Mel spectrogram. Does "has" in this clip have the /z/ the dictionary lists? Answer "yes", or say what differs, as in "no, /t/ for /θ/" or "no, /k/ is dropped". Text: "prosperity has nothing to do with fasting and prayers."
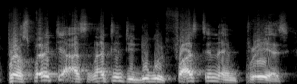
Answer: no, /s/ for /z/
